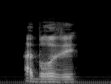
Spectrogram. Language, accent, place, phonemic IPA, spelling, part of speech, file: French, France, Lyon, /a.bʁœ.ve/, abreuvez, verb, LL-Q150 (fra)-abreuvez.wav
- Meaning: inflection of abreuver: 1. second-person plural present indicative 2. second-person plural imperative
